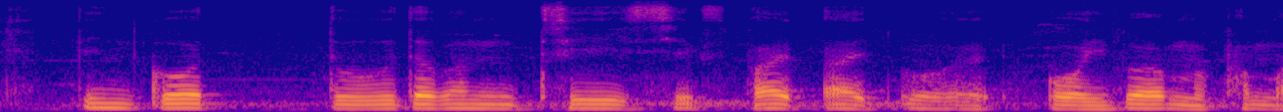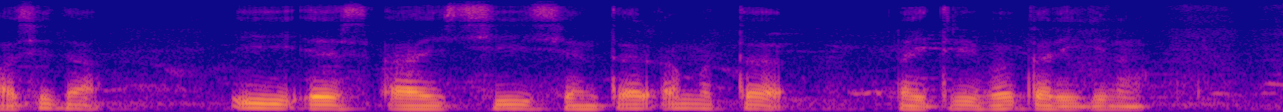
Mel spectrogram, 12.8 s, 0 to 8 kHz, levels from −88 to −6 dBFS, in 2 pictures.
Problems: background conversations at intervals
